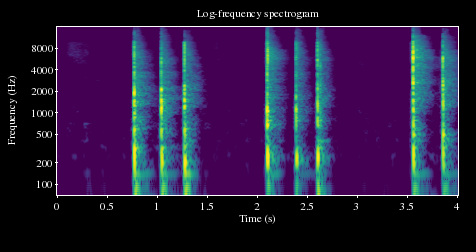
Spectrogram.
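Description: Gloved fingers tapping on a closed corrugated cardboard box, in quick runs of three sharp taps.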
